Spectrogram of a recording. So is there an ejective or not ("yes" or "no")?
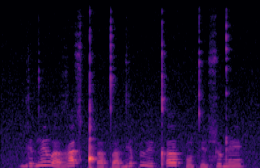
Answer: yes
